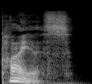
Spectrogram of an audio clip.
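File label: "pious", British English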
